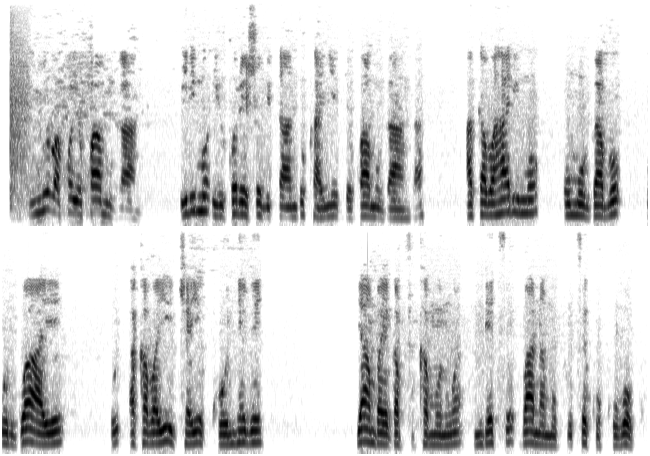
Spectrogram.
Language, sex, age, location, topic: Kinyarwanda, female, 25-35, Kigali, health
